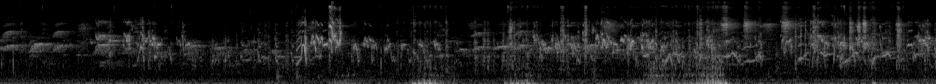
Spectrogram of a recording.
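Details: A budgerigar kept as a pet, playing with its owner. It chatters in a continuous warbling stream of scratchy twitters and squawky notes, with a few low thumps of handling.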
